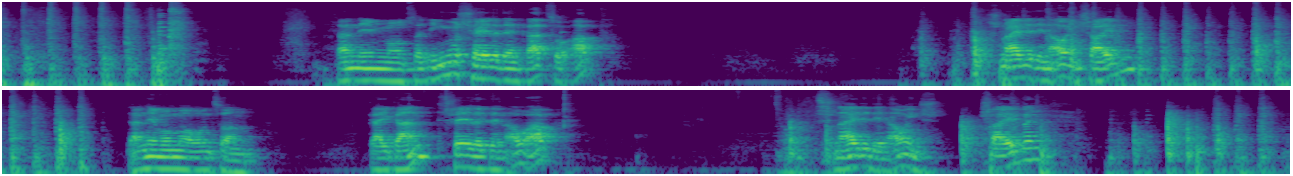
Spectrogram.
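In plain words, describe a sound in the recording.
A knife chops quickly on a cutting board.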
